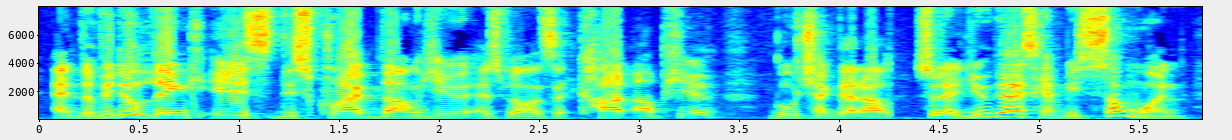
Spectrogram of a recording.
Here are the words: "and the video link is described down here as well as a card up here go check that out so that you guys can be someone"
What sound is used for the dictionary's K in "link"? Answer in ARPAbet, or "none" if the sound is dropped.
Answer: K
